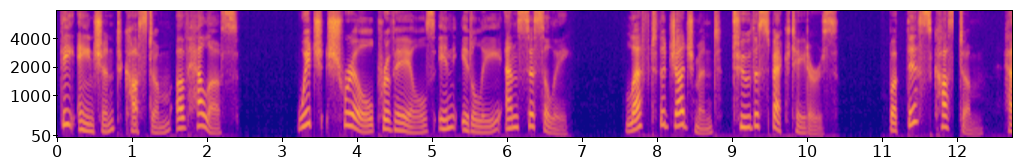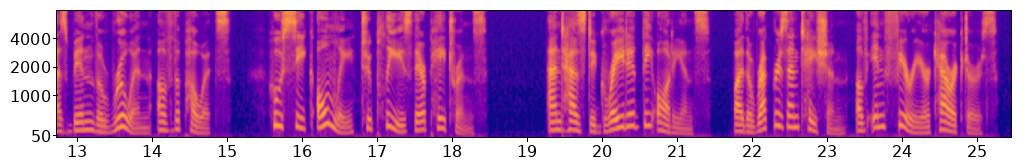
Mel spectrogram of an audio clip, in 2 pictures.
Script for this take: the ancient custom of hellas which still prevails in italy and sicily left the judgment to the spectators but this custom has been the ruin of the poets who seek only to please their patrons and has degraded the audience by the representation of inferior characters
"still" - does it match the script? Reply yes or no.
no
